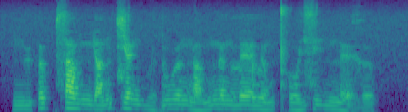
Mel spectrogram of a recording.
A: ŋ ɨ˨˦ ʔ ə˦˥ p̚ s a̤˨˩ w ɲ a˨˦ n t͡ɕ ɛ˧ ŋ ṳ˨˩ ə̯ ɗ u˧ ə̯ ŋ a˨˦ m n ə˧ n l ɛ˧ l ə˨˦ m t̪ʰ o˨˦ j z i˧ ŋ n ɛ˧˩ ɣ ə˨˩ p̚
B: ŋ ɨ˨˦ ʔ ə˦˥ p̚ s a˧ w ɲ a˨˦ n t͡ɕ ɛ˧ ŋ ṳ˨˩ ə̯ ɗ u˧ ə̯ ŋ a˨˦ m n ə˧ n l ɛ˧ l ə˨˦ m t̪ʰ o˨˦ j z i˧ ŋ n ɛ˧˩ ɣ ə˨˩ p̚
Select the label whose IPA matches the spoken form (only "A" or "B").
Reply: B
